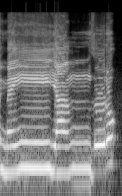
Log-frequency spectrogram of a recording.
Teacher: پہلے ادغام معال غنہ ہوا اور آگے نون ساکن پر اخفا ہو رہا ہے. تو ہم اس کو پڑھیں گے من ینظر.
